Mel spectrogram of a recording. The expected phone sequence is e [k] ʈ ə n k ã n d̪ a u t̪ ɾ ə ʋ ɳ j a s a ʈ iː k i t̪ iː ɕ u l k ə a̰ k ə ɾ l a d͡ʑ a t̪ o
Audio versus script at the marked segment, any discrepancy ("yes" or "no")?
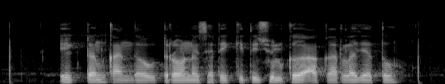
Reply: no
